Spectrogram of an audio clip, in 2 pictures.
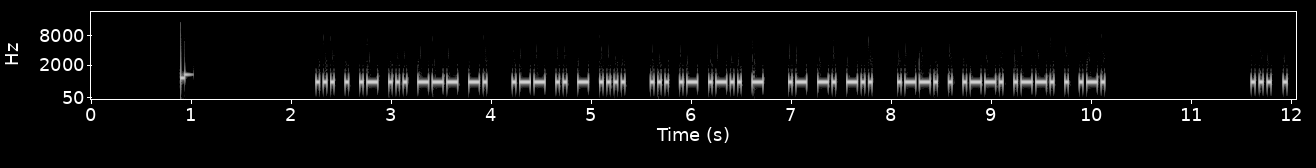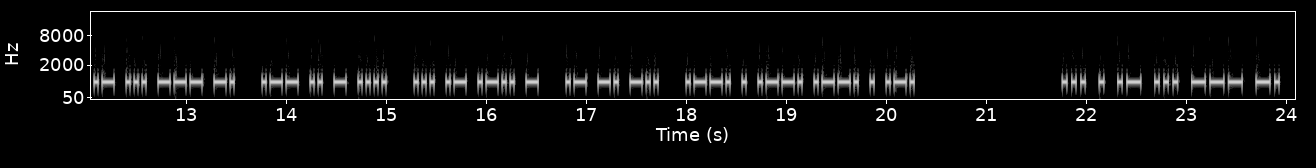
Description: Morse code, heard as a keyed tone, about 31 wpm, 700 Hz. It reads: SEASON WITH SALT AND PEPPER SEASON WITH SALT AND PEPPER SEASON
